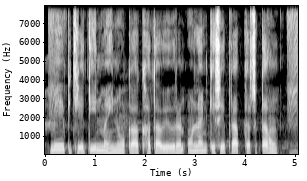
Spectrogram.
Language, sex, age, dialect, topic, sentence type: Hindi, male, 18-24, Marwari Dhudhari, banking, question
